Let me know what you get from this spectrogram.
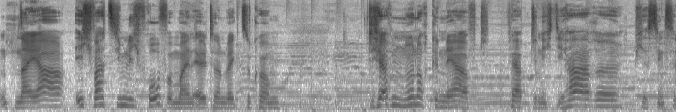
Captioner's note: none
